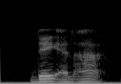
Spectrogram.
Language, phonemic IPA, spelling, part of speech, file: Dutch, /deː.ɛnˈaː/, DNA, noun / proper noun, Nl-DNA.ogg
- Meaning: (noun) initialism of desoxyribonucleïnezuur (“deoxyribonucleic acid”); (proper noun) National Assembly of Suriname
